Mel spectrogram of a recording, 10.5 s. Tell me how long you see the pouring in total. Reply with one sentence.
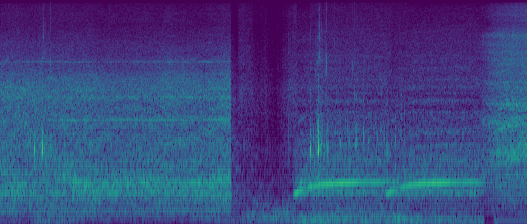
The pouring can be heard for 3 seconds in total.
